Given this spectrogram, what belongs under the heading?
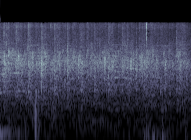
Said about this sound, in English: Are you clapping for him?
